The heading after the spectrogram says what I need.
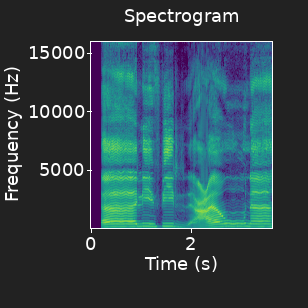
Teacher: Ali fir'auna. Ain, huruf ain jelaskan, keluarkan pada pertengahan tekak.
